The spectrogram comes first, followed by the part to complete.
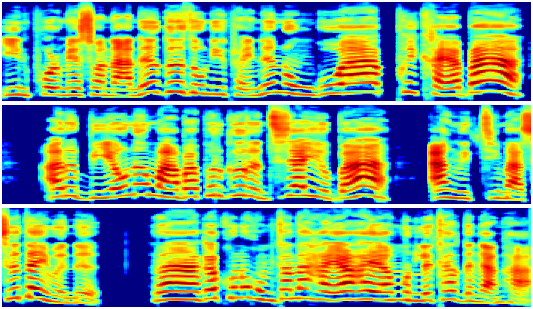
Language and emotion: Bodo, angry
